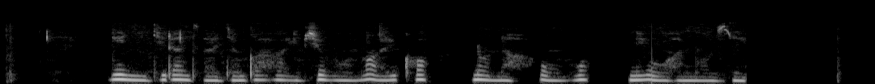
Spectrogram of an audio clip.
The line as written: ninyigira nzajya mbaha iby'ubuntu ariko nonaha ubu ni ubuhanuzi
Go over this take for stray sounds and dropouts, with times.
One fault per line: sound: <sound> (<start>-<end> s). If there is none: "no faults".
no faults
